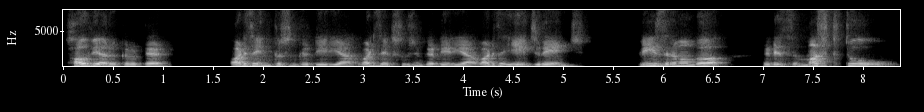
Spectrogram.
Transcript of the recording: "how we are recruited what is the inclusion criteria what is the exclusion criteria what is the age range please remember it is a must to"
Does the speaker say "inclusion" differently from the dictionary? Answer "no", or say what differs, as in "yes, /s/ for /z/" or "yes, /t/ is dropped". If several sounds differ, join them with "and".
yes, /ʃ/ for /ʒ/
